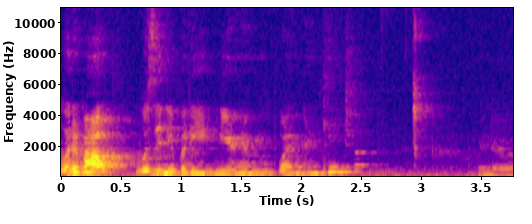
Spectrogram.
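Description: Speaking with an American accent, a woman uses a fairly high pitch. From US West Coast, San Diego. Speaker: actor and theater director. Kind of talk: casual chat.

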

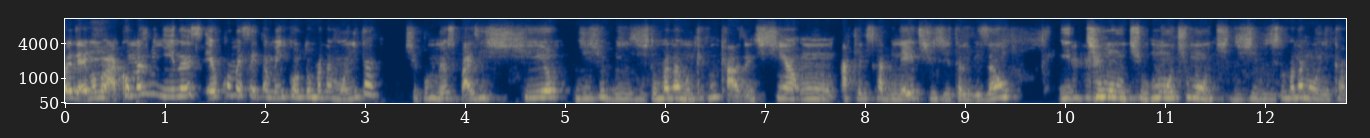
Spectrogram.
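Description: A plain, everyday voice with lively intonation at a fairly quick pace. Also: woman, fairly high pitch for a woman. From Bahia, Brazil (Salvador). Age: 20s. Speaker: podcast co-host. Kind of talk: casual chat.

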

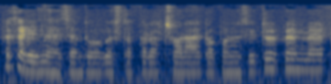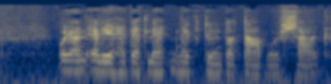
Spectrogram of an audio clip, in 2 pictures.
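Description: The speech moves at a moderate pace with fairly even intonation. Loudness swings widely, and background noise is noticeable. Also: woman, very deep, low pitch for a woman. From Hungary, Győr area. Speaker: sister of guest. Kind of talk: interview.

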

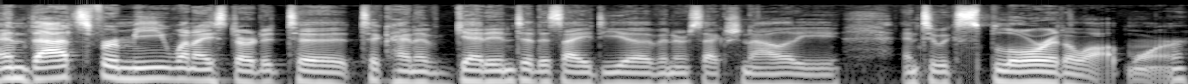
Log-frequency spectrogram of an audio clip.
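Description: Recorded very cleanly with a silent background and a dry, close sound with no echo, a man talks at a very fast pace at medium pitch with ordinary pitch variation. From Quebec. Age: 20s. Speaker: community organizer and educator, podcast host. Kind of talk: casual conversational interview.

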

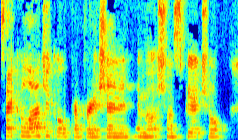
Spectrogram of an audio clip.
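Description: A somewhat breathy woman's voice, fairly high in pitch, flat and monotone, at a moderate pace. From Israel. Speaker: psychedelic therapy practitioner. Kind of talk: interview.

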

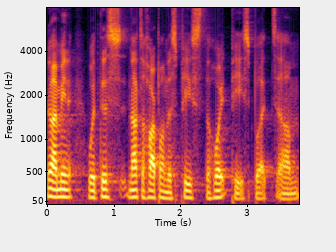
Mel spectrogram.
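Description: An ordinary speaking voice from a man with an American accent comes at a moderate pace and fairly low pitch, with fairly even intonation, on a very clean recording with a silent background. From US. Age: 30s. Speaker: podcast host. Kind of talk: casual chat.

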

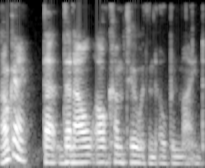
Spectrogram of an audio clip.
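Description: This man has an American accent. There is a somewhat breathy quality to how he talks. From Michigan, US Midwest. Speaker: beer podcast co-host. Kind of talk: casual chat.

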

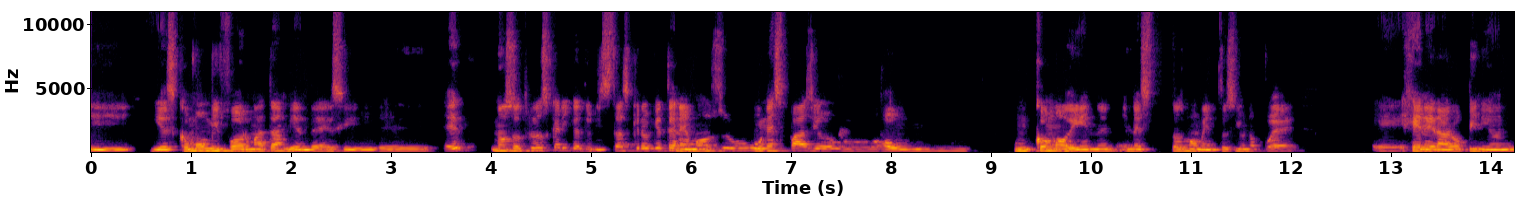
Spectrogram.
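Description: Very slowly, a man speaks in a dark, mellow tone at a fairly high pitch, with ordinary pitch variation. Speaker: political cartoonist. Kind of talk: casual interview.

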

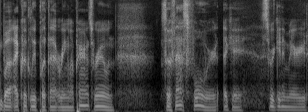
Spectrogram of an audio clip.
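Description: A man speaks in a very deep, low, dark and mellow voice with flat, monotone intonation. His moderate pace comes through on a very clean recording with a silent background. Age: 30s. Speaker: podcast co-host, husband, pool construction worker. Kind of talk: casual chat. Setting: home recording.

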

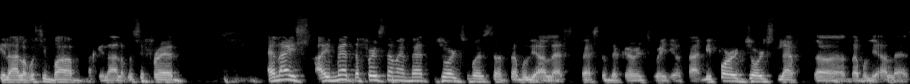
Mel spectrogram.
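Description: A man talks at a moderate pace and a medium pitch. His pitch swings very wide. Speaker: former radio DJ. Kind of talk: casual chat. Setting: video call.

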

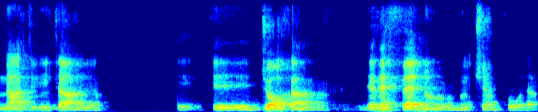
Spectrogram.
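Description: Very slowly, a man speaks with lively intonation. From Tuscany, Pisa. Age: 20s. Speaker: American football player and coach. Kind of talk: interview.

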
